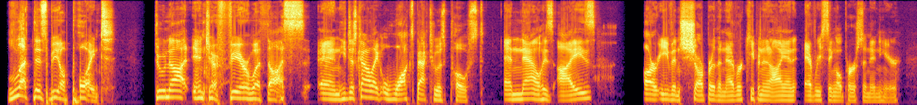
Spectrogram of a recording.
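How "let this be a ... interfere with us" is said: slow, loud, drawn-out shout. Voicing a guard warning everyone not to interfere: shouting out loud. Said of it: "just shouts out loud".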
